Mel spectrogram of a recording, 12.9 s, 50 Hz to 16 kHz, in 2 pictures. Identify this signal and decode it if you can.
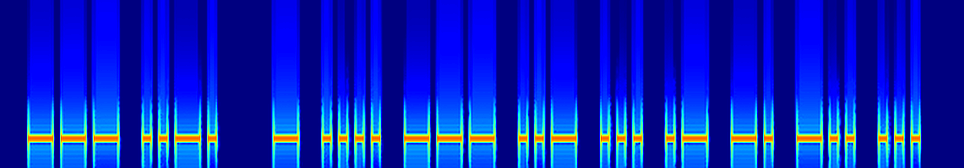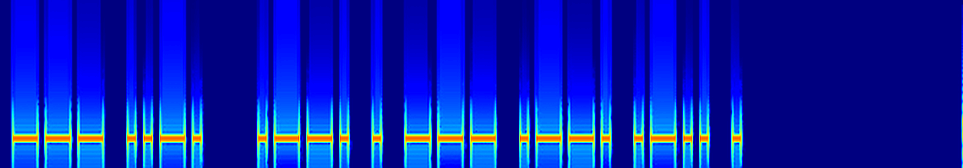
Morse code, heard as a keyed tone, about 22 wpm, 700 Hz. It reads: OF THOUSANDS OF PEOPLE
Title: Sets of 5 Words Encore2 22wpm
